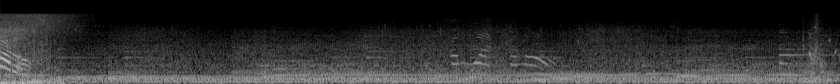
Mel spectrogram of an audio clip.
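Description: A boat accelerating at full throttle in Genshin Impact, with a strong rush at the start settling into a steady engine drone and splashing water that carries through to the end.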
